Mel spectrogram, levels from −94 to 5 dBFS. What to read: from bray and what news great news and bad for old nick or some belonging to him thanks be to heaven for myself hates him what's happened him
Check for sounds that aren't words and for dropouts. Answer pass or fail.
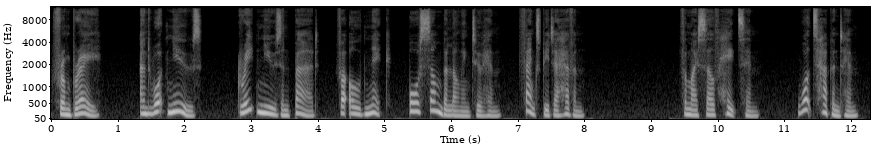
pass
